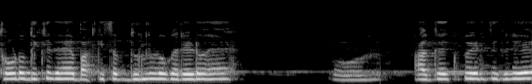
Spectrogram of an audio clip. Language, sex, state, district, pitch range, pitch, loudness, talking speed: Rajasthani, female, Rajasthan, Churu, 240-265 Hz, 255 Hz, -14 LUFS, 180 wpm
